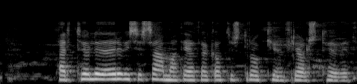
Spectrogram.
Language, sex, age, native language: Icelandic, female, 18-19, Icelandic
